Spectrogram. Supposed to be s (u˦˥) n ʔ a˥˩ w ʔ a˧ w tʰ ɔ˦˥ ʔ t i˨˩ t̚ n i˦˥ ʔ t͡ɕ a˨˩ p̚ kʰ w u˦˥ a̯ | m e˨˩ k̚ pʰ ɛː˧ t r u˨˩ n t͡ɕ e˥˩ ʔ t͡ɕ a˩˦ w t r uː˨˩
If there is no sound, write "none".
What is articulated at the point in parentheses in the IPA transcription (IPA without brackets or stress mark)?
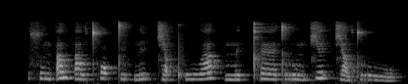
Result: u˧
